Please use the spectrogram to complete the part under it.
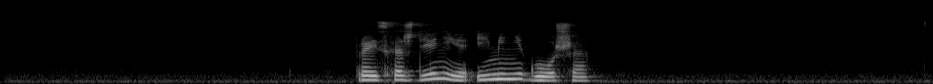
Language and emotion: Russian, neutral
